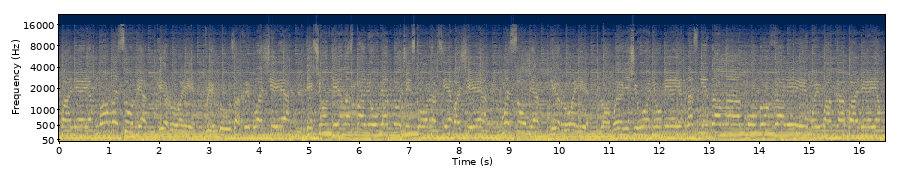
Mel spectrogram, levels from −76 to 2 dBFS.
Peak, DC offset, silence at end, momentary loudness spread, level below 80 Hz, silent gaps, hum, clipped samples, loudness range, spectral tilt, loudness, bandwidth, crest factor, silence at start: 0 dBFS; under 0.1%; 0 s; 1 LU; -16 dBFS; none; none; 0.3%; 0 LU; -5.5 dB/octave; -7 LUFS; 16.5 kHz; 6 dB; 0 s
